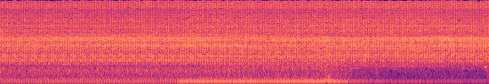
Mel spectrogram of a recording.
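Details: Isuzu Panther diesel at working temperature, after new liners and piston rings fixed a compression leak that smoked at the oil filler cap and dipstick; even clatter at steady idle, no stumble or hunting, no smoke from the filler cap; normal idle.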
